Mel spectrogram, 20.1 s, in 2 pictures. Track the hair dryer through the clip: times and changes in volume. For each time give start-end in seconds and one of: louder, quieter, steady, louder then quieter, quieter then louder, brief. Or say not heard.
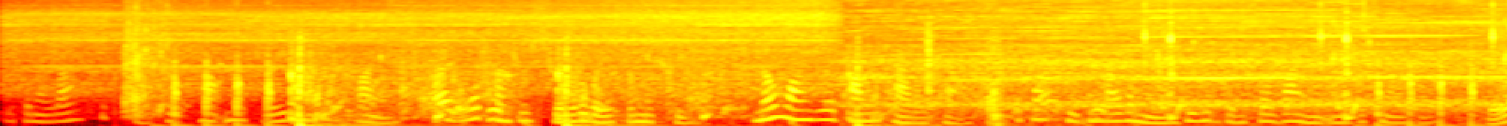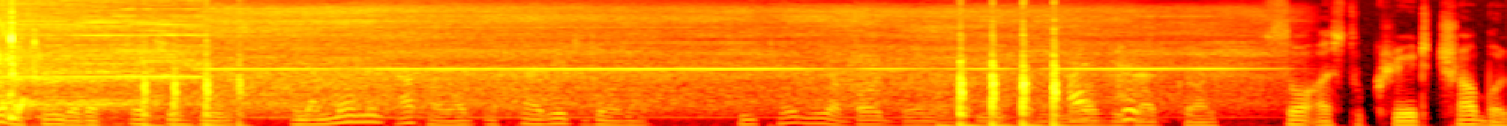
0.0-18.8 louder then quieter.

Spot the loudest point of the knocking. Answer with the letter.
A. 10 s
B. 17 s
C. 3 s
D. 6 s
B.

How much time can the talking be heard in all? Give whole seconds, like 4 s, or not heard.
20 s.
